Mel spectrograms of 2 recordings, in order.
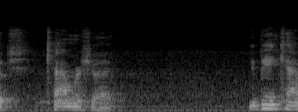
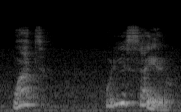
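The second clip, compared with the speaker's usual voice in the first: high-pitched cooing to a bird; pet-talk voice. Real, not acted. Owner answering a mumbling bird, high pet-talk. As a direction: ask the pet in a high little voice.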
